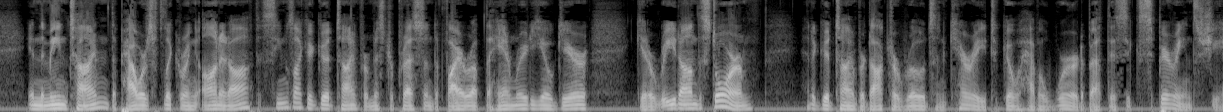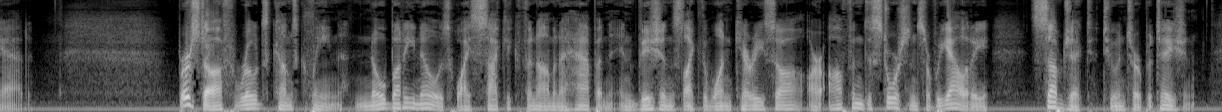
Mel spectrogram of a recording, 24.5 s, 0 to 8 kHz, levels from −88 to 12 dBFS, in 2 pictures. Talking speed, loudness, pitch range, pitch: 185 wpm, -17 LUFS, 85-95 Hz, 90 Hz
